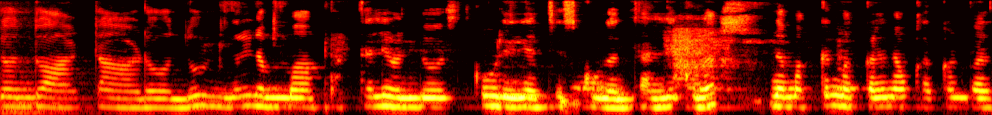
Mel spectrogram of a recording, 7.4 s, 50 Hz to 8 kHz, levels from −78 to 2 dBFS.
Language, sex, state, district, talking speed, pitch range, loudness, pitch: Kannada, female, Karnataka, Chamarajanagar, 170 wpm, 190-205 Hz, -18 LUFS, 195 Hz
